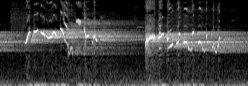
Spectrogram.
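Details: Oriental magpie-robin song played as a provocation recording meant to rouse other magpie-robins into singing and tail-spreading. Two bursts of rich, varied warbled and whistled phrases, rising and falling, over a steady high hiss.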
